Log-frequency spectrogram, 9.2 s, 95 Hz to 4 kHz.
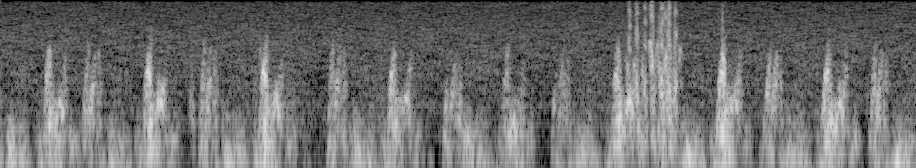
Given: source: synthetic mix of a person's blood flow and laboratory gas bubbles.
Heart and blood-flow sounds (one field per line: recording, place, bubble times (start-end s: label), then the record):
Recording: Doppler ultrasound of blood flow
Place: precordium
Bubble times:
6.25-6.82 s: bubbles
From the record:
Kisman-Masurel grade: 122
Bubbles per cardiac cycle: 1 to 2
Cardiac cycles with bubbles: 10 to 50%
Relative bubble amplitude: moderate (0.250 to 0.450)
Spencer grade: 2 (many but less than half of the cardiac periods contain bubble signals, singularly or in groups)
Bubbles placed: only in the low amplitude regions of the cardiac cycle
